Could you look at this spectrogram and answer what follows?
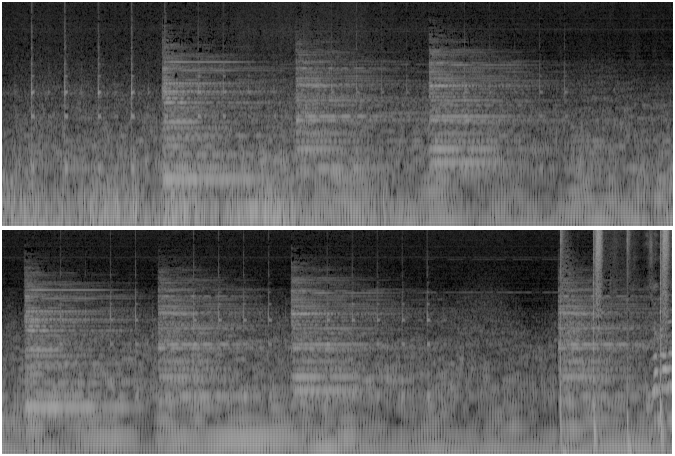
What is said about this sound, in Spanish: Vámonos con esto. Esto es música nueva, nacional.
